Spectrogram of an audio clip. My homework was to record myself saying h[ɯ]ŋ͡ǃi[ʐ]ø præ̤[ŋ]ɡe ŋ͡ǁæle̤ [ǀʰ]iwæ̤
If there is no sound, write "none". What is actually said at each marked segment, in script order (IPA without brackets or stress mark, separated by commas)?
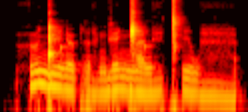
ɯ, l, ŋ, ǀʰ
